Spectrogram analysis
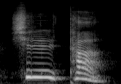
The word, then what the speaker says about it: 싫다: 마나요 이렇게 읽습니다 겹받침 리 히은 어떻게 될까요 실타 앞에 있는 리은 발음이 되고 희은 극과 만나서 타라는 거센 소리가 됩니다 실타 실타 그리고 몸을 만나면 싫어요 앞에 있는 리은 발음이 되고 히은 탈락이 되어서 싫어요라고 합니다 그런데이 리도 역시 모음 자리로 이동을 합니다 그래서 실어요 실어요 만타 많다 싫다 싫다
